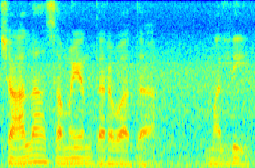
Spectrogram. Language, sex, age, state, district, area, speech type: Telugu, male, 45-60, Andhra Pradesh, Nellore, urban, spontaneous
